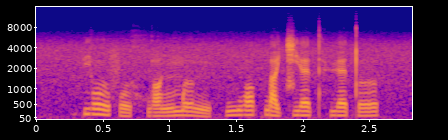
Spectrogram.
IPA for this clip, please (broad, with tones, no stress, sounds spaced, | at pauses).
p j o˥˩ ʊ̯ f o˩ ʊ̯ x w ɑ˧˥ ŋ m ɤ˥˩ ŋ | m w ɔ˥ k w a˨ ɪ̯ t͡ɕ j ɛ˥˧ t̪ʰ ɥ ɛ˥˩ t̪ ɤ˥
